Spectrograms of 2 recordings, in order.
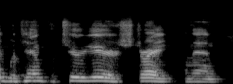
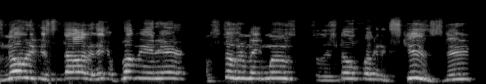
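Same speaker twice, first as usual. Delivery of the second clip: cocky inmate boast; 7 semitones higher than usual. Retold or imitated. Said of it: "He goes".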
